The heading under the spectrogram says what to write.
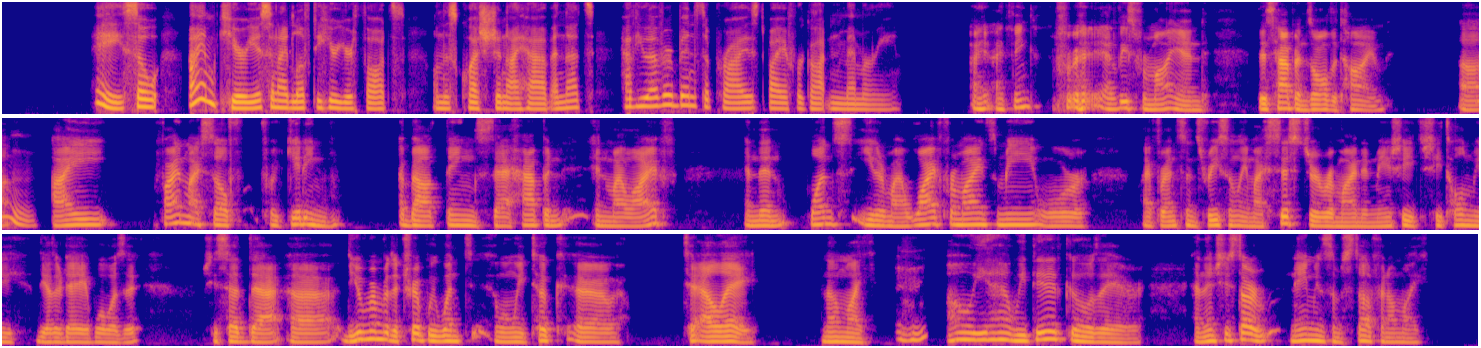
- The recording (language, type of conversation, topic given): English, unstructured, Have you ever been surprised by a forgotten memory?
- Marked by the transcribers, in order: laughing while speaking: "for"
